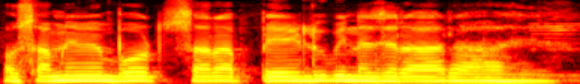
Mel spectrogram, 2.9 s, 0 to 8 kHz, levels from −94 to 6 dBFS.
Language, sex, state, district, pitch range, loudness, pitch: Hindi, male, Arunachal Pradesh, Papum Pare, 135-150 Hz, -13 LUFS, 140 Hz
